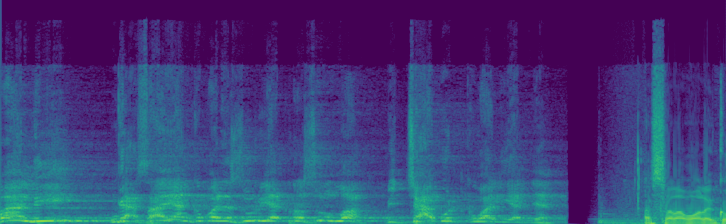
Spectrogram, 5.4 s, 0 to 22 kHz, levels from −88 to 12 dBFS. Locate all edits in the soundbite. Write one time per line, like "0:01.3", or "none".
0:04.3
